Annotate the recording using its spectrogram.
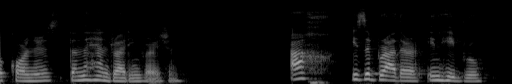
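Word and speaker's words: אח: Ach is a brother in Hebrew. Ach. The pronunciation is important. Try to pronounce it more glottally from your throat.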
